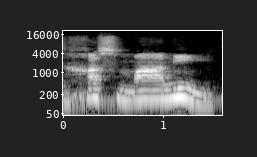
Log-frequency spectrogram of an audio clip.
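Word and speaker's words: خصمان: If you put alif and noon with a kasra at the end and pronounce as khasmani, it will become the group of two disputers.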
